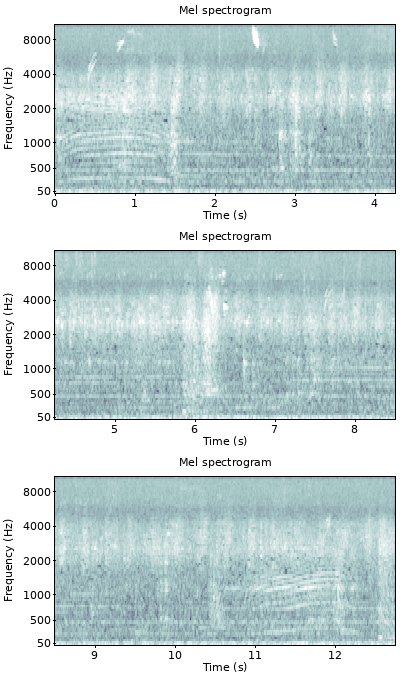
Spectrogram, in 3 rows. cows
0.0s 2.2s, 10.4s 12.7s

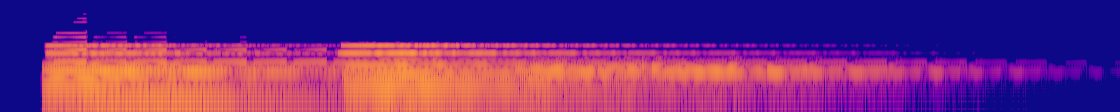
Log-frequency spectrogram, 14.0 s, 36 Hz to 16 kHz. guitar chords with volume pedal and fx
0.6s 11.5s

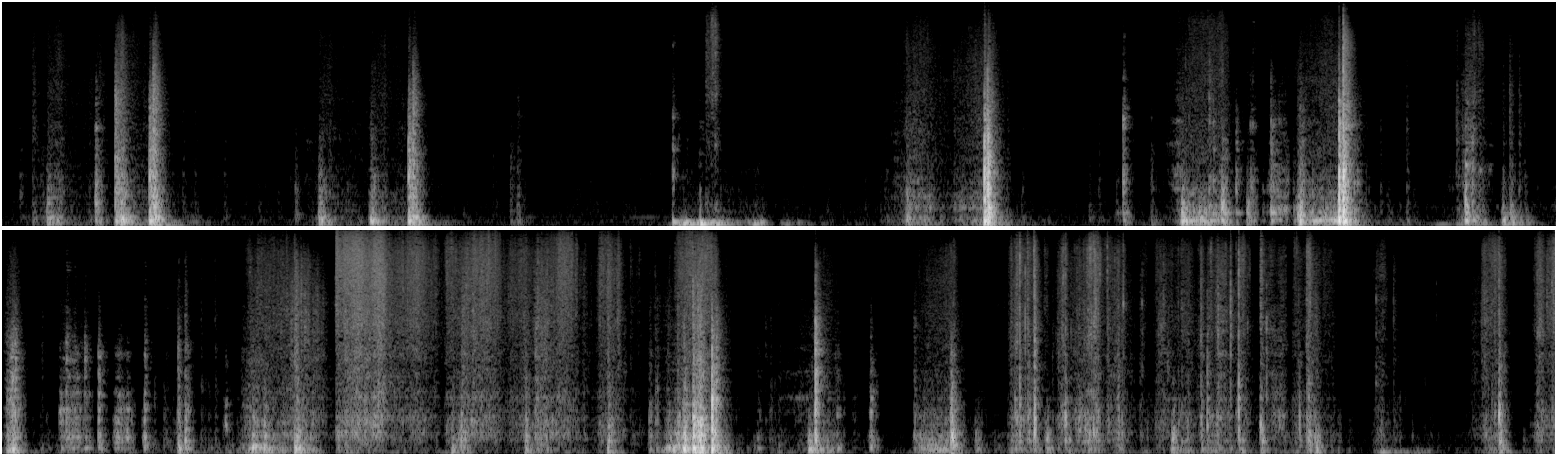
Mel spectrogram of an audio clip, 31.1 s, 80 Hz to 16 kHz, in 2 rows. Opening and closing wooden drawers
11.7s 13.7s

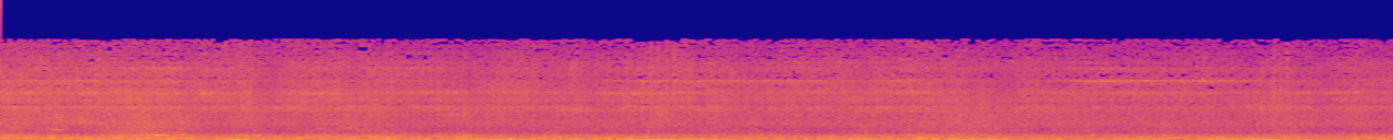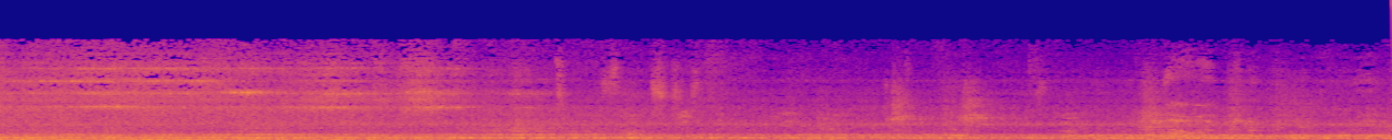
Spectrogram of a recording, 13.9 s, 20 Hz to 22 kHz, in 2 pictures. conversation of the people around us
9.5s 13.9s

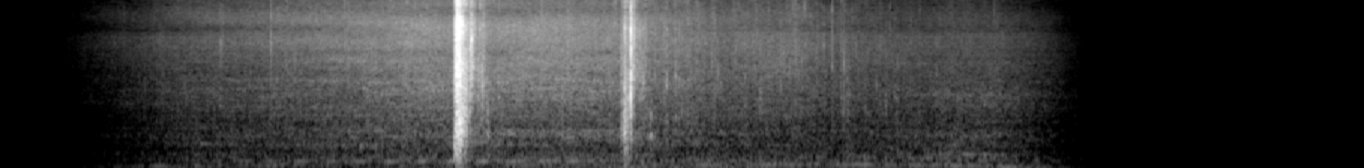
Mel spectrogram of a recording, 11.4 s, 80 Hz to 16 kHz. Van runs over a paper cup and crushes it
3.8s 4.2s, 5.2s 5.8s

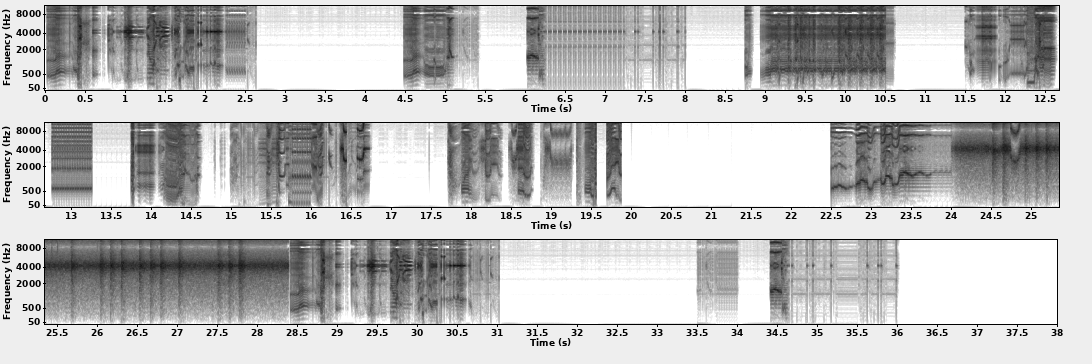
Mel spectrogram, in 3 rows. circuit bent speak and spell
0.0s 2.6s, 8.8s 10.6s, 17.7s 19.9s, 22.5s 31.0s, 34.4s 36.0s

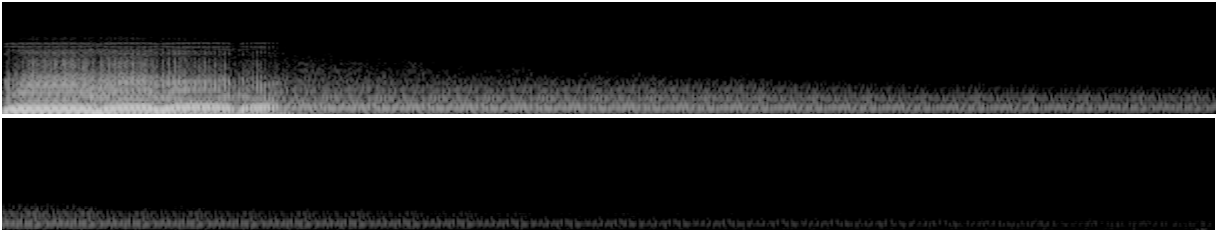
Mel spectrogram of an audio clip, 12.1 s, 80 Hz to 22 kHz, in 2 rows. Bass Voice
0.0s 1.6s

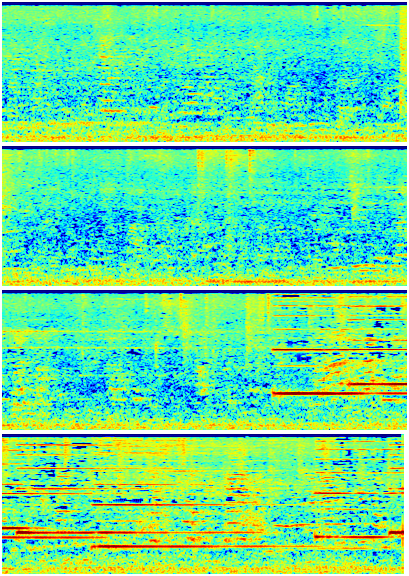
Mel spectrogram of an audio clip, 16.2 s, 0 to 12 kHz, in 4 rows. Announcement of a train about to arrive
10.8s 16.1s

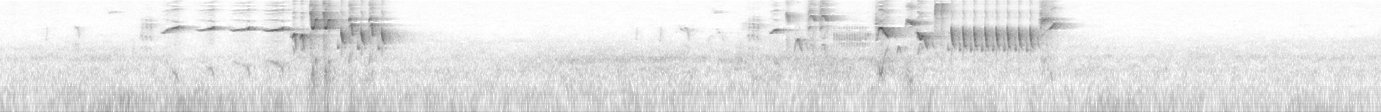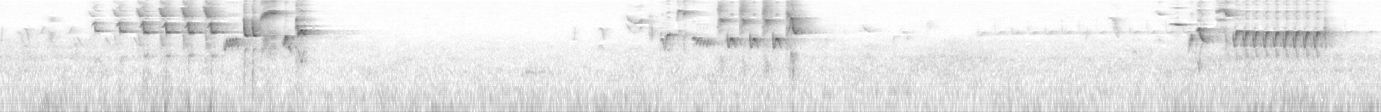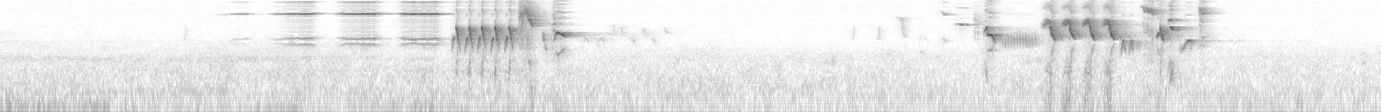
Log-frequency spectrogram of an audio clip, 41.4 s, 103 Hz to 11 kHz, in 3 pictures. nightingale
0.0s 4.2s, 6.2s 10.9s, 13.4s 17.5s, 19.0s 28.6s, 29.3s 34.8s, 35.8s 40.3s

